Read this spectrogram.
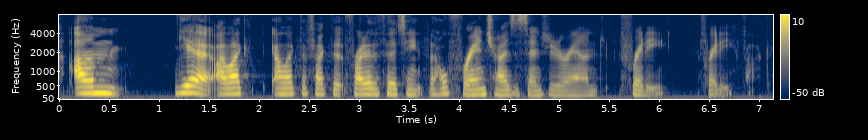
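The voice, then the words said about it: Strained, hoarse, failing voice. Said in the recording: “I'm losing my voice.”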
